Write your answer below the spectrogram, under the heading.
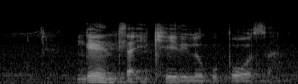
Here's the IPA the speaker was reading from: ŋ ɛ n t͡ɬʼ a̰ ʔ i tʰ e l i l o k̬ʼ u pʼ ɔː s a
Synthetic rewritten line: ŋ ɛ n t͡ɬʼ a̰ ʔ i kʰ e l i l o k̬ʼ u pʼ ɔː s a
